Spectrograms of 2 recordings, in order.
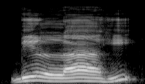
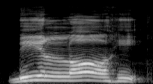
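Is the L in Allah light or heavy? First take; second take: light; heavy. First: The L sound is light and thin. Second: The L sound is heavy and thick. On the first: The speaker calls it right. "Maka cara bacanya dia harus tipis" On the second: The speaker calls it wrong. "jangan dibaca billahi"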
